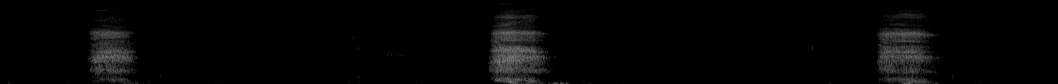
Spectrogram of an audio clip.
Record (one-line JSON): {"exhalation_length": "10.6 s", "exhalation_amplitude": 2888, "exhalation_signal_mean_std_ratio": 0.32, "survey_phase": "beta (2021-08-13 to 2022-03-07)", "age": "45-64", "gender": "Female", "wearing_mask": "No", "symptom_cough_any": true, "symptom_fatigue": true, "symptom_headache": true, "symptom_change_to_sense_of_smell_or_taste": true, "symptom_loss_of_taste": true, "symptom_other": true, "symptom_onset": "7 days", "smoker_status": "Never smoked", "respiratory_condition_asthma": false, "respiratory_condition_other": false, "recruitment_source": "Test and Trace", "submission_delay": "5 days", "covid_test_result": "Negative", "covid_test_method": "RT-qPCR"}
